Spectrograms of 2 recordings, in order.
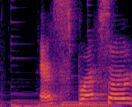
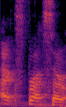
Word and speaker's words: espresso: I was child child espresso not expresso oh okay I say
